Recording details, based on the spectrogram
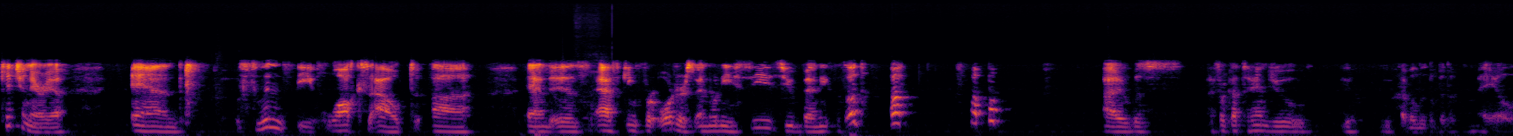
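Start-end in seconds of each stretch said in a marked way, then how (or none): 8.5-15.1 very quiet, hushed, under-the-breath mutter. Game master voicing Slinsby, slipping a player some mail at breakfast: very quiet, under his breath. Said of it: "he says this very quietly, like under his breath".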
